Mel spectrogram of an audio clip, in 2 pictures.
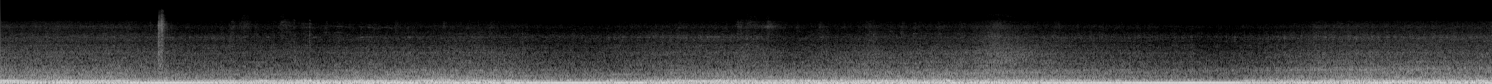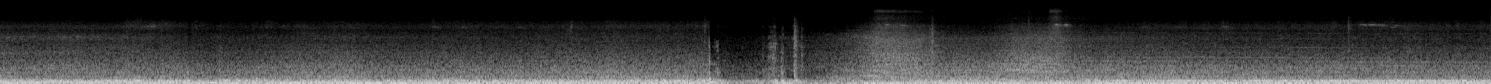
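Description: A truck engine hums low and steady from inside the cab.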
